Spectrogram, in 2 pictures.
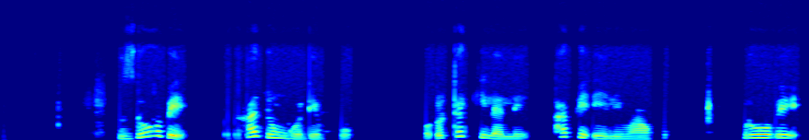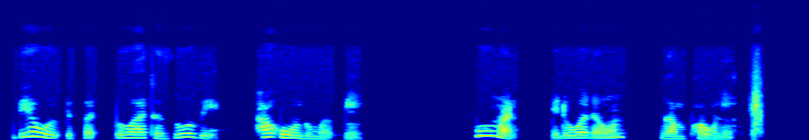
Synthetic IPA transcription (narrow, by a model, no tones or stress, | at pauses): zɔbɛ | had͡ʒuŋɡɔdɛbːɔ̰ | ʔɔɗɔtakʰːilalːɛ | hapɛɗelimaːkɔ | ɾɔːɓɛ | bɛwɔɓɛfaɗɔwaːtazɔːbɛ̰ | hahoːndumaɓːɛ̰ | fuːman | ɓɛ̰ɗɔwaɗa̰wɔn | ŋɡampʰawnɛ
